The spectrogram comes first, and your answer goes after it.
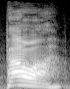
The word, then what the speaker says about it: Power: It's Power." Yeah. And it's pronounced P-O-W-A for us non-Aussie. Power.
